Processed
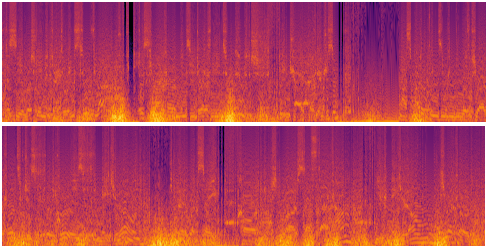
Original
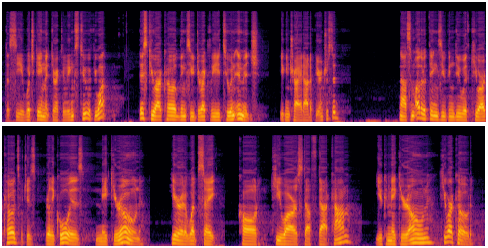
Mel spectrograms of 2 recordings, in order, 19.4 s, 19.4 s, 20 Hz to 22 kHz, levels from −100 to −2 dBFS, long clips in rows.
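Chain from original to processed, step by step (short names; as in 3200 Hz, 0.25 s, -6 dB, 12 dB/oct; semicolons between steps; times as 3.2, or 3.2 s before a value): infinite clipping; wind noise 220 Hz -19 dBFS; gain -5.5 dB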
